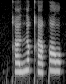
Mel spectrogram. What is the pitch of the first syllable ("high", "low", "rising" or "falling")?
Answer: low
